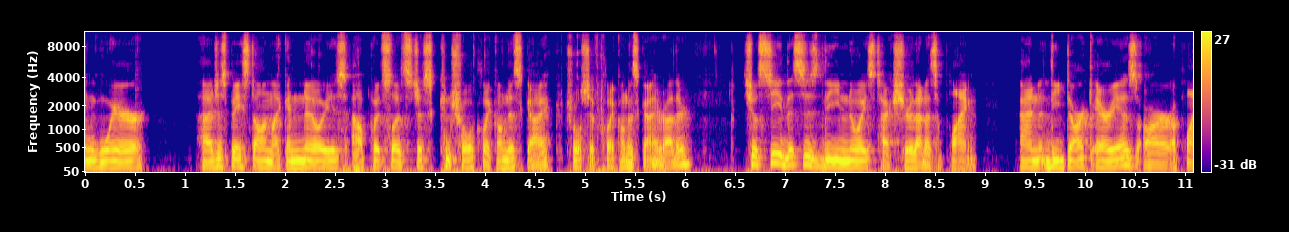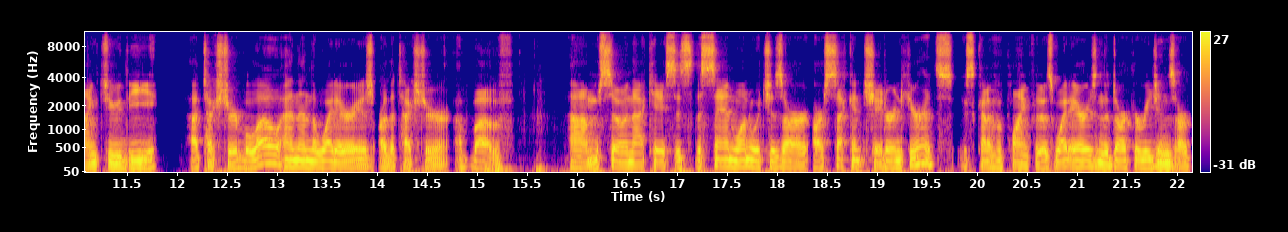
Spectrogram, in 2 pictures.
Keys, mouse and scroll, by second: 0.5-1.1 scroll up 4, 1.1 middle drag, 1.5 scroll down 1, 2.2 click, 3.8 ctrl+click, 4.8 ctrl+shift+click, 6.3-6.8 scroll down 3, 12.3 click, 14.6 click, 15.3 ctrl+shift+click.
